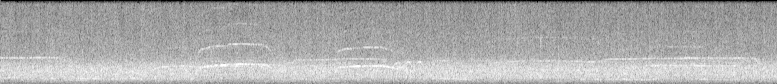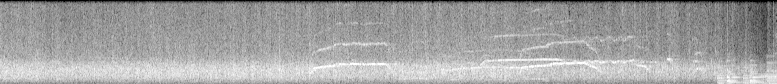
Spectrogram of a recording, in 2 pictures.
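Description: Large audience applauding steadily, with high whistles rising out of the clapping in two clusters: a few seconds in and again after about twenty seconds.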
